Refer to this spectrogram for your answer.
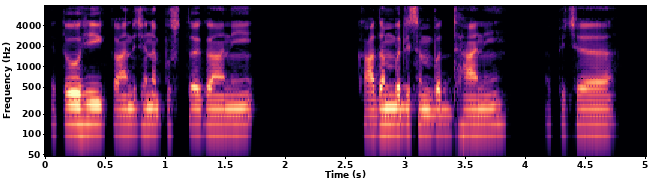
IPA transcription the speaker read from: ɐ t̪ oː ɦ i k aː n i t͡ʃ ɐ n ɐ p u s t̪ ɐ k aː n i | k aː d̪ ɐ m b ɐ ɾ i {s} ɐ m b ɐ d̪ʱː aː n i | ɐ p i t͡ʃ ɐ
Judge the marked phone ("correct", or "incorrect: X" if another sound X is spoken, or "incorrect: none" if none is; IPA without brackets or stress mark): correct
